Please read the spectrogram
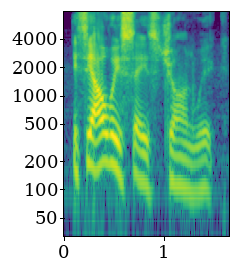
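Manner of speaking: ordinary talk, nothing marked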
